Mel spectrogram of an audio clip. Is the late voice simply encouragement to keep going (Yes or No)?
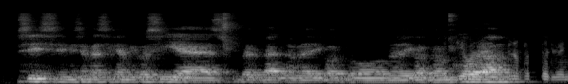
No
